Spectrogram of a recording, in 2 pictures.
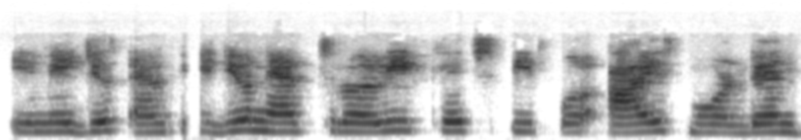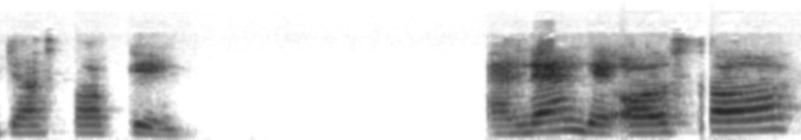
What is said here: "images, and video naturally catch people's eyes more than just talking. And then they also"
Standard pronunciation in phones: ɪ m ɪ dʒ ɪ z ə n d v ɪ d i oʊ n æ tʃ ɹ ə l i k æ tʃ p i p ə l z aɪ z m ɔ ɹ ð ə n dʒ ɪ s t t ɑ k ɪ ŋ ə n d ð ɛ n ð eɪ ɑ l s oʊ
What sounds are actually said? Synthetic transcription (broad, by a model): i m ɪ dʒ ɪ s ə n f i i d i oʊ n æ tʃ ɹ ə l i k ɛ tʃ p i p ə l aɪ s m ɔ ɹ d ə n dʒ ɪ s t t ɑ k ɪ ŋ ə n d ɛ n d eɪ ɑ l s oʊ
